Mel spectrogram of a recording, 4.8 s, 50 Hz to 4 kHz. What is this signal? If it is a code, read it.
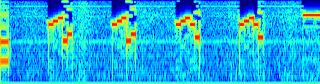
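Five-tone selective call (ZVEI), heard as quick runs of five tones, tones of about 70 ms. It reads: 89035 89035 89084 89084
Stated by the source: ZVEI five-tone selective call received by SDR.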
